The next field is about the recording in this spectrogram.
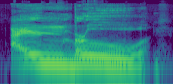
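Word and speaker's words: Irn-Bru: iron Brew in the it's iron Brew i r n b r u iron Brew that's exactly how they say it by the order Scotland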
